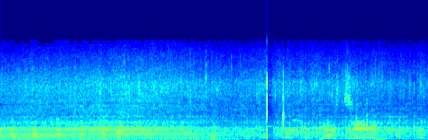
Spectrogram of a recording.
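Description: Land Rover Discovery creeping through mud and pulling up, engine running under a steady noisy hiss, with one sharp click about two-thirds of the way through.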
